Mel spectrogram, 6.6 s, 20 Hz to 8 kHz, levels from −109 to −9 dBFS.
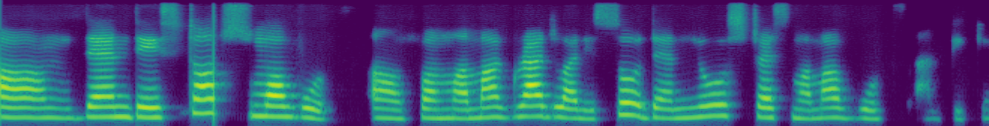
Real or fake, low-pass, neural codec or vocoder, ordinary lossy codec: fake; 7.2 kHz; codec, 24 kHz, 0.9 kbps, WavTokenizer, large speech release; none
